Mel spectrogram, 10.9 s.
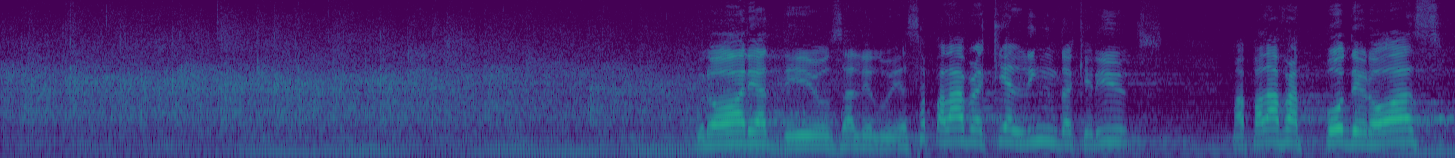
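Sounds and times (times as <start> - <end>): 
audience applause: 0.0 - 5.8
speech: 5.2 - 10.8.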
